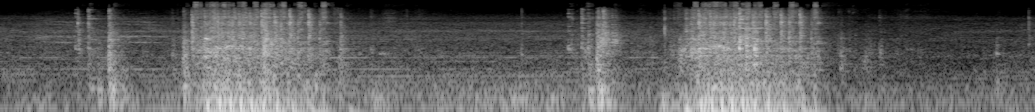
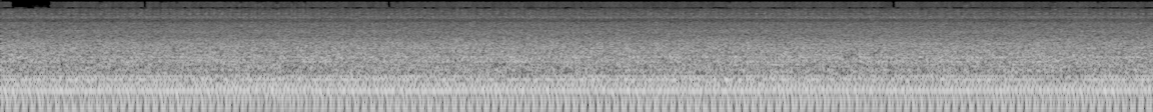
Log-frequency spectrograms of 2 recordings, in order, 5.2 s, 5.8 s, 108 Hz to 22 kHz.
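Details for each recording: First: Toro GTS snowblower, 6 hp Briggs Quantum engine, started on starting fluid, float needle suspected stuck: bursts to a loud high rev, drops back, flares again, running unevenly; engine surging at high speed, needs rpm adjustment. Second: Toro GTS self-propelled recycler mower with a 6 HP Briggs Quantum engine, after the carburetor was cleaned and the fuel line replaced. It runs on its own with a steady, even drone without hunting, with only a brief wobble near the end; healthy running.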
